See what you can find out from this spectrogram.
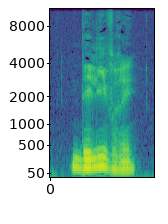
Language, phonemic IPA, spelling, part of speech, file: French, /de.li.vʁe/, délivrer, verb, Fr-délivrer.ogg
- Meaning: 1. to set free 2. to deliver (a message) 3. to deliver a child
